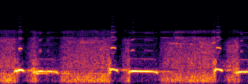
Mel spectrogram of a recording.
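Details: A common cuckoo in France by the canals responds to a human imitating its call, giving its two-note falling 'cuck-oo' about every one and a half seconds over a steady engine-like rumble; it was flying about the treetops overhead.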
